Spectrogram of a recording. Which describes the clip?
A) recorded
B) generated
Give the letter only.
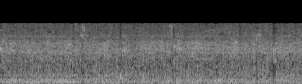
A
